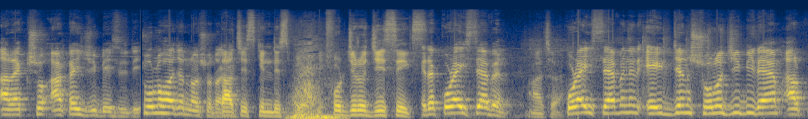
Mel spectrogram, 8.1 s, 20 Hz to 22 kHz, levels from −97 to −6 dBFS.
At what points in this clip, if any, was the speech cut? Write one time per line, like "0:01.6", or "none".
0:01.3
0:03.2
